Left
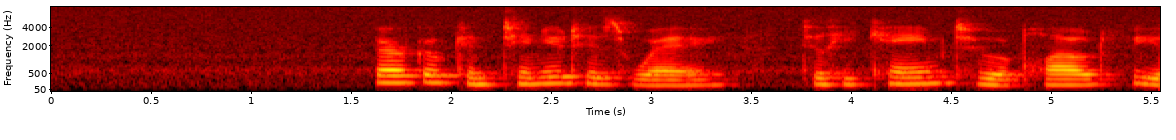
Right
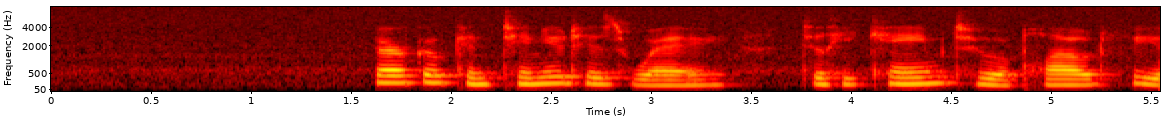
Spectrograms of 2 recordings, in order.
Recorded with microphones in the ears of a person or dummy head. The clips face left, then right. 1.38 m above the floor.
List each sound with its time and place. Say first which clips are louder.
1.6 s a woman speaking: right 2 dB; 20° right (ahead or behind), 0.5 m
